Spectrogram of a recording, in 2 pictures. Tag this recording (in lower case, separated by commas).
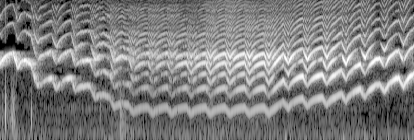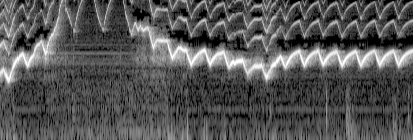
inside a small room, siren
